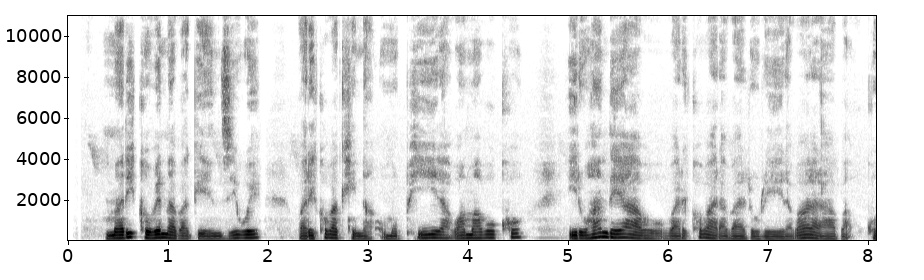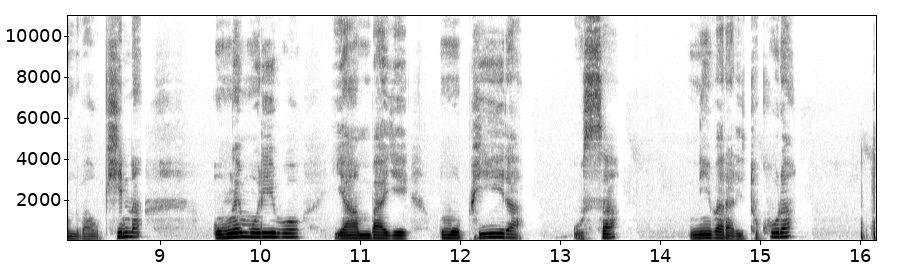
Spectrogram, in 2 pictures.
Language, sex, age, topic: Rundi, female, 18-24, education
